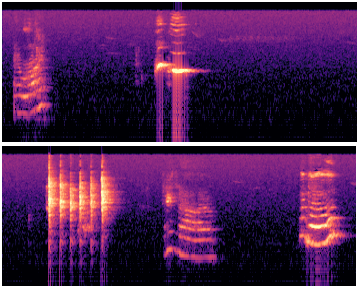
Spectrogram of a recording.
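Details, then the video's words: African grey parrot giving a string of short vocal bursts separated by pauses: a bright whistled note, a rapid buzzy stuttering burst, and several warbling, speech-like harmonic phrases. "African grey parrot talking and whistling"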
